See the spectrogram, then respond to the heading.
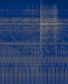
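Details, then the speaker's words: Thermodynamic steam trap on a normal cycle: a crisp metallic click as the disc or piston opens, a steady hiss and rumbling rush while condensate passes, and another click as it closes. The trap is working normally. "in thermodynamic traps that click will be heard as the disc or piston open as long as it remains open you should hear a rumbling sentence as the condensate passes through the trap"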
